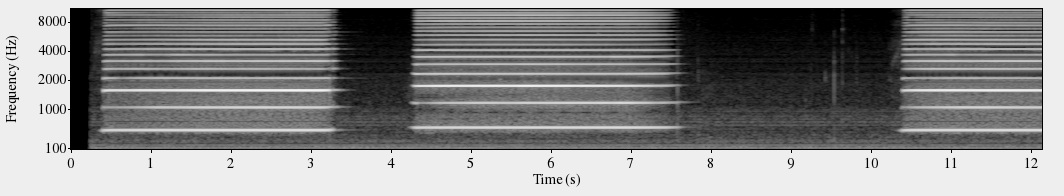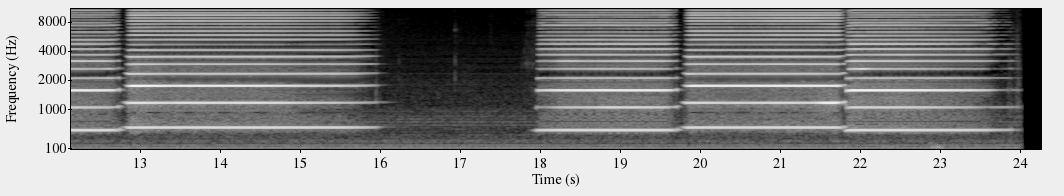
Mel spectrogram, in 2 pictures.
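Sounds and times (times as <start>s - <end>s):
harmonica playing exercises: 0.4s - 3.5s, 4.2s - 7.7s, 10.4s - 16.1s, 17.9s - 24.0s.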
